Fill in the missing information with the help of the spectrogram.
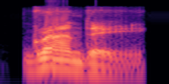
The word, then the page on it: grandee: British English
